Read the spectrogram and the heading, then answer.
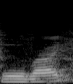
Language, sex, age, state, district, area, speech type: Bodo, male, 60+, Assam, Kokrajhar, rural, spontaneous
